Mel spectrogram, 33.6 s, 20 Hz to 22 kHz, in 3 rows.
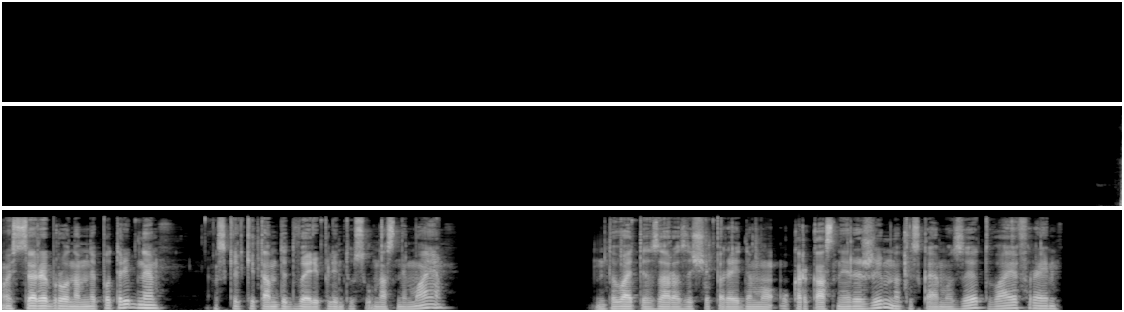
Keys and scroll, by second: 31.2 z.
